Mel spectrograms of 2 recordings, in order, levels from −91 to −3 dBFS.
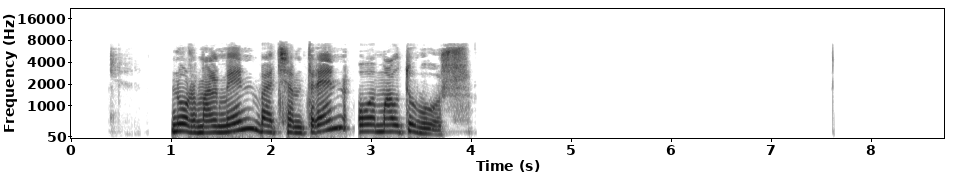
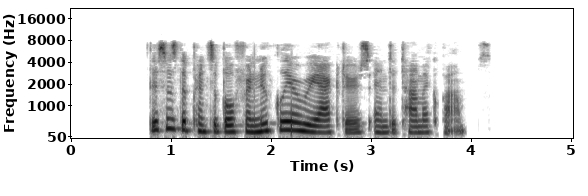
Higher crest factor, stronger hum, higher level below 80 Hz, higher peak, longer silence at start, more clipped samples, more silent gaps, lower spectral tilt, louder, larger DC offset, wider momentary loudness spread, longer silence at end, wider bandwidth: about the same, 18 dB vs 16 dB; neither; about the same, -62 dBFS vs -60 dBFS; about the same, -2 dBFS vs -2 dBFS; second, 0.4 s vs 0.8 s; neither; first, 0.79-1.00 s vs 3.99-4.06 s; about the same, -5 dB/octave vs -5 dB/octave; about the same, -15 LUFS vs -17 LUFS; neither; second, 7 LU vs 13 LU; first, 4.75 s vs 0.9 s; about the same, 7.6 kHz vs 8.2 kHz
